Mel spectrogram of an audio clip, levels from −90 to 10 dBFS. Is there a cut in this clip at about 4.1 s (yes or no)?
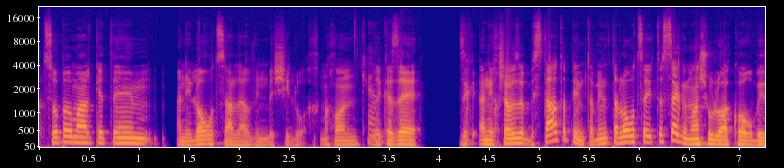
no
